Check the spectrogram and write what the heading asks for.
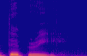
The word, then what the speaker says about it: debris: T tornado maturite or debris the S here is silent let's start reading number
